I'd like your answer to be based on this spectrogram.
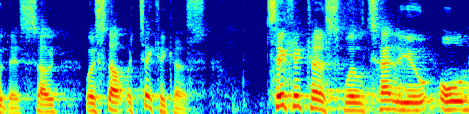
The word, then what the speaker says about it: Tychicus: So I'm told that the way you pronounce these words that we're going to come across is Tychicus, okay? Generally speaking, if you get CH, like in Christ, it's ch rather than ch.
